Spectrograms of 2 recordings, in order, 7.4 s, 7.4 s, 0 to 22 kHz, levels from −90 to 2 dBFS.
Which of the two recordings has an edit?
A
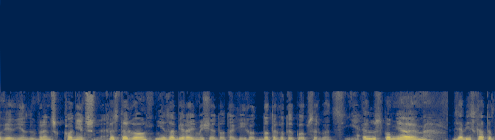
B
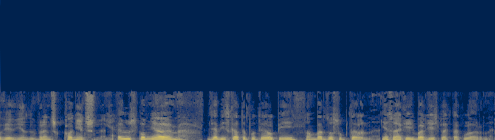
B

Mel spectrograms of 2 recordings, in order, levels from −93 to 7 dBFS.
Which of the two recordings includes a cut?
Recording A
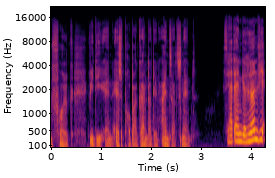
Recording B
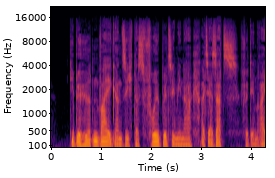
A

